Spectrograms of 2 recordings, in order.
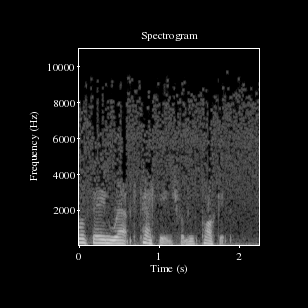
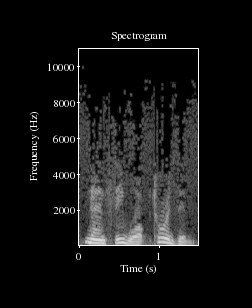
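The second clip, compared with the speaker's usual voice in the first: ordinary delivery, nothing marked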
